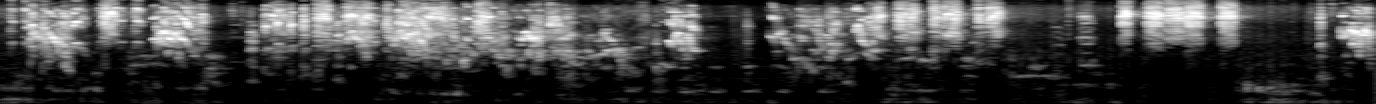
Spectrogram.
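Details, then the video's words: Breeding pair of budgerigars chirping in rapid, grating, high-pitched twitter runs with brief breaks and a few sharper clicks and squeaks. "Cute Colourful Budgies Chirping Sounds"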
